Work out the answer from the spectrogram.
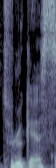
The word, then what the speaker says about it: Triukas: And it is Triukus.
